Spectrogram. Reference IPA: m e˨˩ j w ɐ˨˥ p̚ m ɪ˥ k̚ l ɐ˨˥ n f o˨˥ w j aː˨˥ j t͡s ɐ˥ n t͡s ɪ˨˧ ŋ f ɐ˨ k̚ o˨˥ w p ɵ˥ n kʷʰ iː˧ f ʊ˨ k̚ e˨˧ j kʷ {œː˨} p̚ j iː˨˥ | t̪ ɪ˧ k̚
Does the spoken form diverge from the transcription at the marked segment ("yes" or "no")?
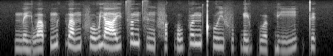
no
